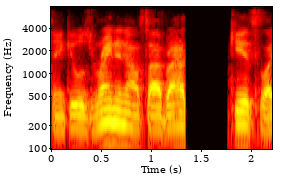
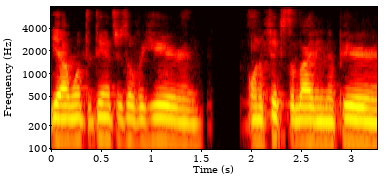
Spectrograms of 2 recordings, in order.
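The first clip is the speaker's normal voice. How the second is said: quiet, gentle speech; 3 semitones higher than usual. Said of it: "Michael just talking soft voice".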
